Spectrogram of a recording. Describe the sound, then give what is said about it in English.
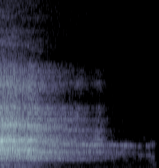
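A slow, deep breath let out through the mouth during a guided breathing exercise, a soft airy rush that starts fullest and gradually thins and fades away. “So breathe in through the nose and out through the mouth.”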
